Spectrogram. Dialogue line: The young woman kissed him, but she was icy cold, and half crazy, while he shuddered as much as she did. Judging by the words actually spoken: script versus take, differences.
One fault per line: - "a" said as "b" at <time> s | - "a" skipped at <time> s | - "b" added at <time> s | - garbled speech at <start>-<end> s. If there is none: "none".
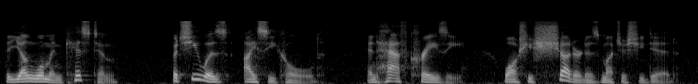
- "he" said as "she" at 5.2 s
